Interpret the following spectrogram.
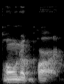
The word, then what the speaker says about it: Bonaparte: call it bonaparte bonaparte but the uh correct pronunciation is bonaparte so without the tell you at the end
